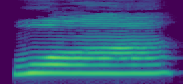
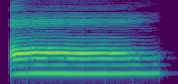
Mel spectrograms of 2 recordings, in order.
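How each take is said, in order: First: The vowel starts with a w glide. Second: The vowel starts directly, with no w glide. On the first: The reading taught before the reform. "every teacher teach this one as 我" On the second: The reading set by the reform. "It sounds like all in law"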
